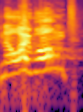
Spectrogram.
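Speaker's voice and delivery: very high, loud refusal; Peter defiant. Retold or imitated. Preacher voicing Peter's stubborn refusal, high and loud. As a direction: dig in and refuse. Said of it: "and he says".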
